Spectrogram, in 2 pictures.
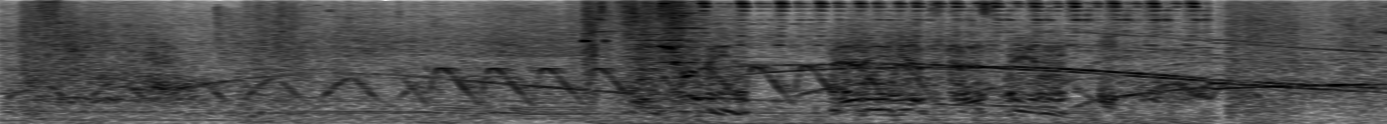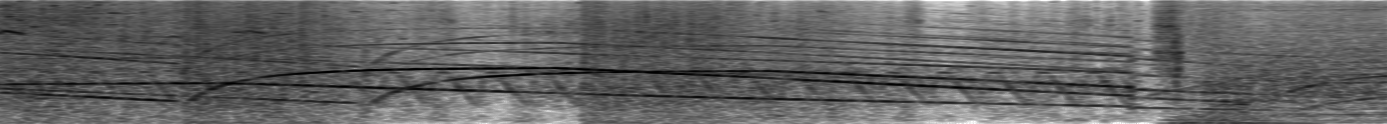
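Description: Police sirens wail and sweep up and down in pitch.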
